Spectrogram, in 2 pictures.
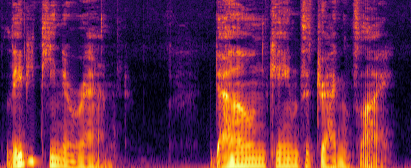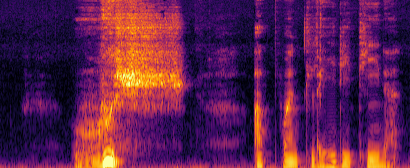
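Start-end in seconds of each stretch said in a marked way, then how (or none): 4.8-6.0 whoosh. Acted. Sound effect of dragonfly.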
